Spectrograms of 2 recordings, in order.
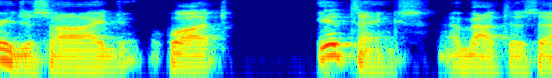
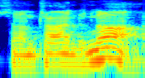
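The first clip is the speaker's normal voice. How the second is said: ordinary talk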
